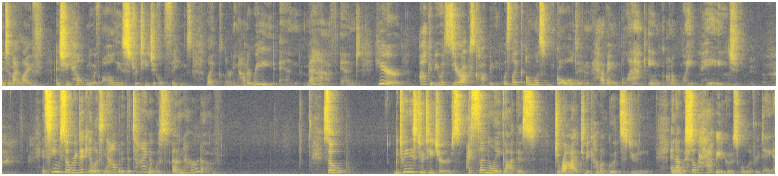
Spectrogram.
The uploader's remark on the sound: live at The Fremont Theater in Portland, Oregon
